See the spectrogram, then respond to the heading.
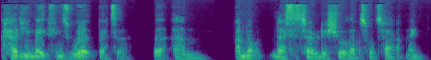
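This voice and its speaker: A man's voice: lowish voice, fast, warm tone, husky, no echo. A British man speaking as a podcast guest in casual conversation, hesitant and thoughtful as he circles around his points. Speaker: podcast guest, writer and producer.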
